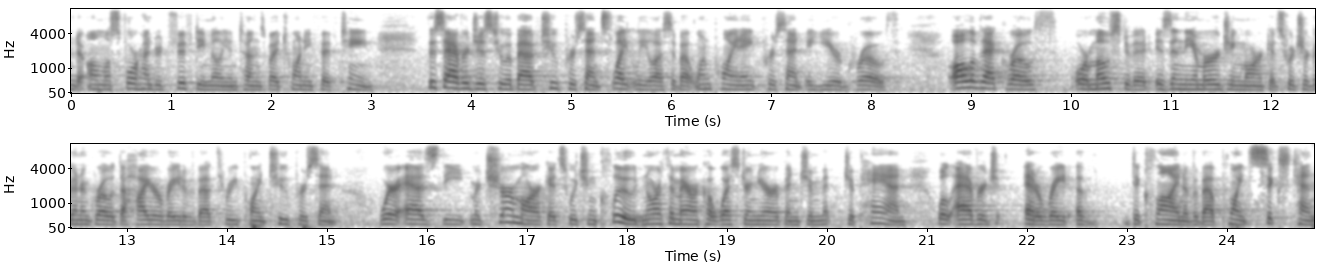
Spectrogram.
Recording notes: a presentation for the 2010 Paper Recycling Conference & Trade Show in June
